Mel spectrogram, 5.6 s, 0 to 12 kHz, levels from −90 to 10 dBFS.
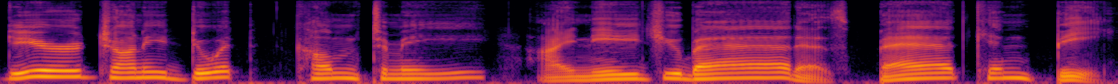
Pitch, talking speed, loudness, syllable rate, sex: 155 Hz, 150 wpm, -18 LUFS, 3.1 syllables/s, male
